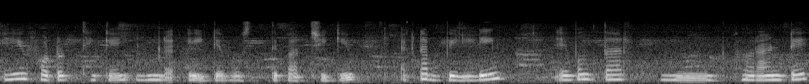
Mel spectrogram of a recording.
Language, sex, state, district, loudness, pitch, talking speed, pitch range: Bengali, female, Odisha, Malkangiri, -17 LUFS, 210 Hz, 120 wpm, 200-230 Hz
